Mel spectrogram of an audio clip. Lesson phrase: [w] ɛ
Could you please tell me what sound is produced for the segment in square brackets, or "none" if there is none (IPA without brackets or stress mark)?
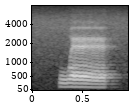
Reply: w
